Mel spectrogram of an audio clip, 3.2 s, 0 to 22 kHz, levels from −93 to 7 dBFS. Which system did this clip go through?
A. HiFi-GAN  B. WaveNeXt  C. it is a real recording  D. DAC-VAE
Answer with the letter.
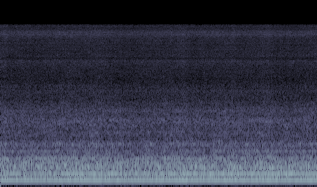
D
